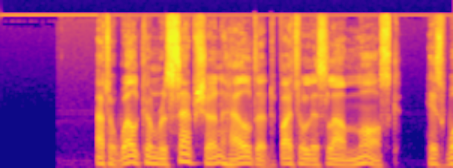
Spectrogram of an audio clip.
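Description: A man speaks into a microphone, heard loud and close through a loudspeaker.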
